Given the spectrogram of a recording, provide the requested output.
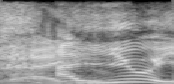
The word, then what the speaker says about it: Ayew: Ayu ya, itu dibacanya.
